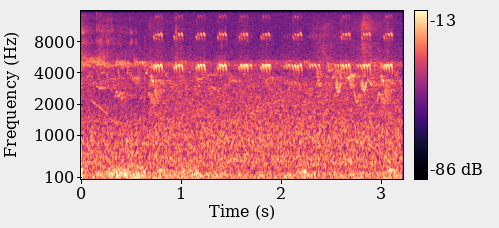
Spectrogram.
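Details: Field crickets in a marsh nature area in the Netherlands, in August, chirp in short, regular pulses, a bright high trill repeated several times a second; they fall silent when approached.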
